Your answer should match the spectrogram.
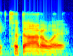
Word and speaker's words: Tararuj: Tadadaway. That's how you pronounce Casey's last name. You'd never guess. – Tadadaway? – Tadadaway. – I had no idea. – Yep. – But no, what's crazy is she spells that T-A-R-A-R-U-J.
